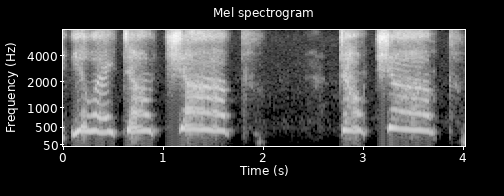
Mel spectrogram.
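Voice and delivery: very high, very loud drawn-out scream; mother's shout. Retold or imitated. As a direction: scream a slow, pleading warning. Mom calls out to jumper.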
